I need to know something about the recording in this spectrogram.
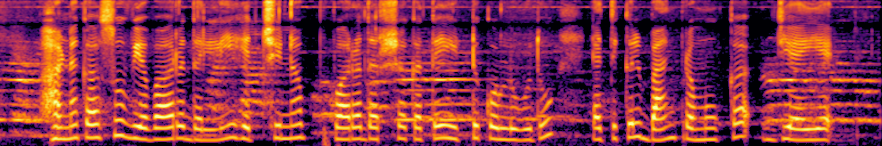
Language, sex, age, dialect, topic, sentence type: Kannada, female, 18-24, Mysore Kannada, banking, statement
